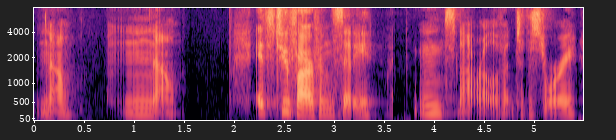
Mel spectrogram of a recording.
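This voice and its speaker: A woman's voice: on the low side, huge pitch swings, a little fast. A woman co-hosting a podcast, telling a weekend story in casual chat, rambling with lots of "like" and frequent swearing. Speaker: podcast co-host.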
